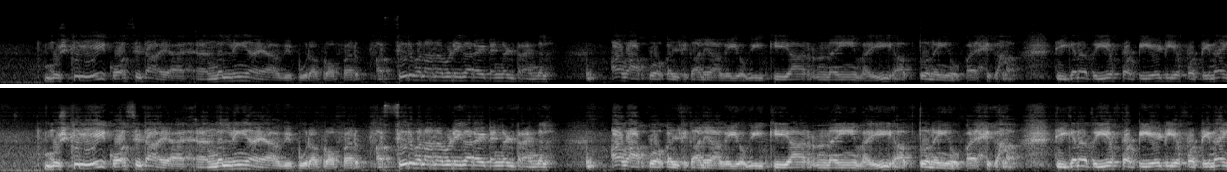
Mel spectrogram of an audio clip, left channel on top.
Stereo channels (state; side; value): quieter; left; 19.0 dB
